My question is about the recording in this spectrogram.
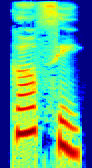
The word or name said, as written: ಕಾಫ್ಸಿ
